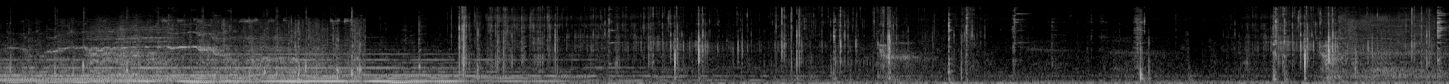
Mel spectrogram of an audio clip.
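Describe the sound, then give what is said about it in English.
A horse whinnies with a long, drawn-out call, then hooves clop in an irregular series of sharp knocks and cracks, with no voices. “I could be that fly whisked away by the horse's tail.”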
